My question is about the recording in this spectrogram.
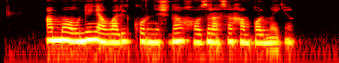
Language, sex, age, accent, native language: Uzbek, female, 19-29, Farg'ona, Uzbek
